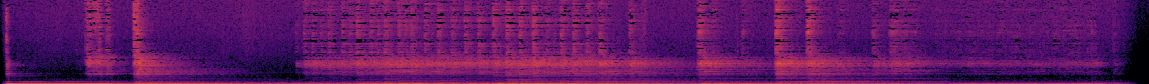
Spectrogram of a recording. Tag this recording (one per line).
metal
bass
drone
scrape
